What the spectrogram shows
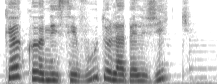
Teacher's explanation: La question avec un mot interrogatif commence tout en haut, au 4e étage. Le mot interrogatif se place au 4e étage.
